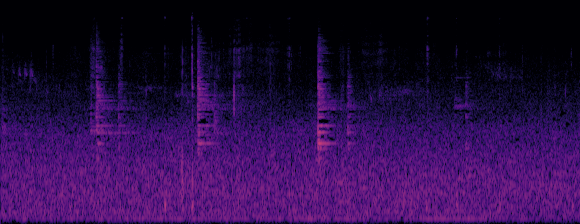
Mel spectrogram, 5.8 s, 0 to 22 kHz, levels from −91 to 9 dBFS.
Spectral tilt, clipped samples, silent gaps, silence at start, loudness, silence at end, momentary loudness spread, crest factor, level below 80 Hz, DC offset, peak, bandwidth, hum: -3.5 dB/octave; under 0.1%; none; 0 s; -48 LUFS; 0 s; 8 LU; 22 dB; -80 dBFS; under 0.1%; -26 dBFS; 16 kHz; none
